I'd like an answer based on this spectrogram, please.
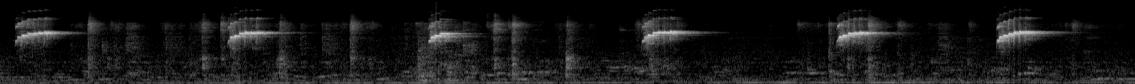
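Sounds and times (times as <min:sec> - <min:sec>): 
Belgian canary calls: 0:00.2 - 0:00.8, 0:02.2 - 0:03.0, 0:04.3 - 0:04.8, 0:06.4 - 0:07.1, 0:08.4 - 0:09.0, 0:10.0 - 0:10.7.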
